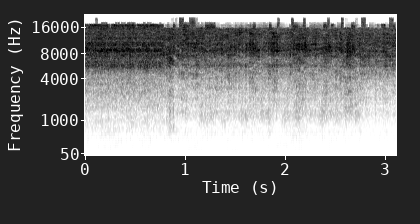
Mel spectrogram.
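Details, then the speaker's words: Lelit Bianca espresso machine after a full service and tune-up: strong, steady high hiss from the steam wand with no sputter or pulsing; normal steam wand operation. "So let's test the steamer too. Wow,"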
